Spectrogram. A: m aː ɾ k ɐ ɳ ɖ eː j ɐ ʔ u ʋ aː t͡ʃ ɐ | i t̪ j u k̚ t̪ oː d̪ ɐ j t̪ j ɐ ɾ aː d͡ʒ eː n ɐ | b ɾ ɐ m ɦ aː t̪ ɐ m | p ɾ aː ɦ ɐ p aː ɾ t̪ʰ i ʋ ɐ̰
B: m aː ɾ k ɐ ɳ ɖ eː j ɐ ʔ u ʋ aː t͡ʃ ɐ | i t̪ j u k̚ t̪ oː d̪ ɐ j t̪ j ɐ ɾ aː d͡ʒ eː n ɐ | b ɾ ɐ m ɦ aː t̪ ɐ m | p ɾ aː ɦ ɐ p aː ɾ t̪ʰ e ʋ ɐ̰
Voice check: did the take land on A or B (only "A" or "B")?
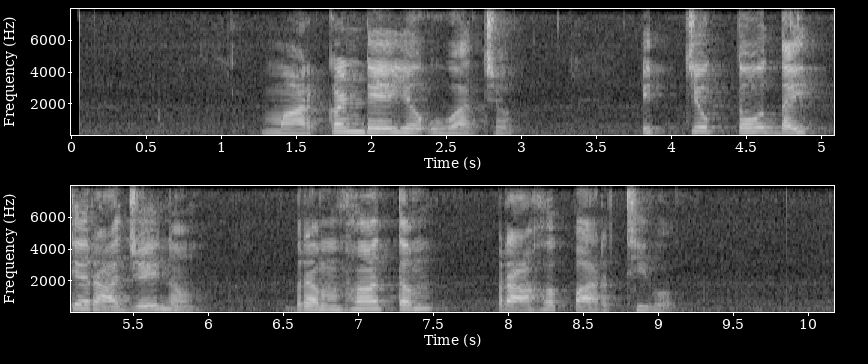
A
